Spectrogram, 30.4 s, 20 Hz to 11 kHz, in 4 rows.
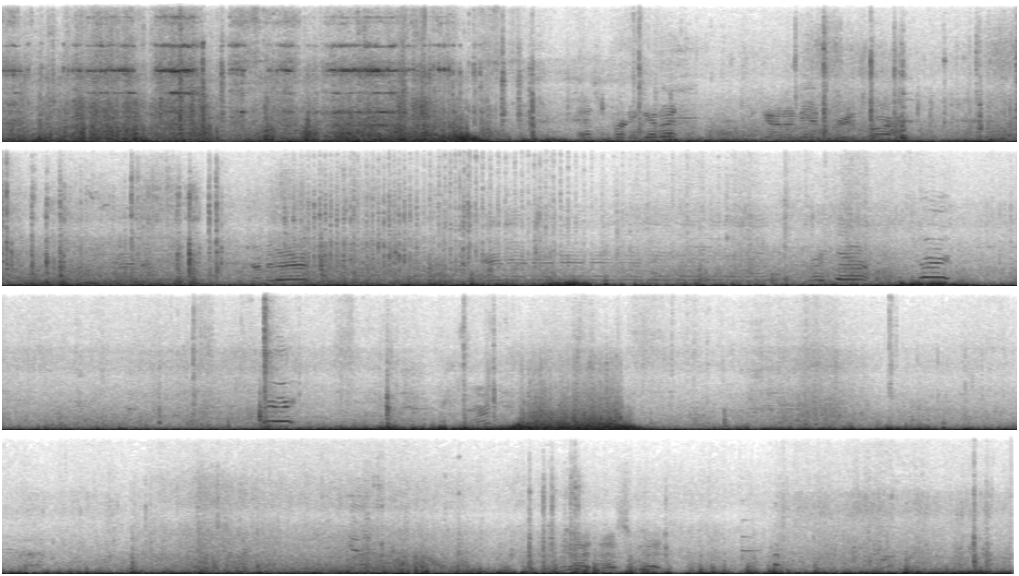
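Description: Strong wind buffeting the microphone over water rushing past the hull of an Olson 29 sailboat under sail, a loud steady rumble. It swells near the start and again about twenty seconds in.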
